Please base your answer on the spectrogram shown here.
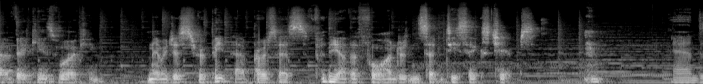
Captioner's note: clears throat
